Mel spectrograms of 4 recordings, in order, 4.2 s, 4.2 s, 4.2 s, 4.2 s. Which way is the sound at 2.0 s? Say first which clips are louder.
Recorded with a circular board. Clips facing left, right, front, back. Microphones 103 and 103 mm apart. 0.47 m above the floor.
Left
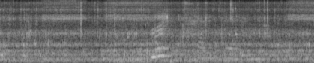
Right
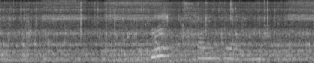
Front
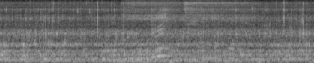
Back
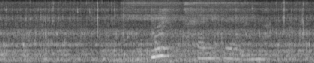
Right 4 dB, back 16 dB; 155° right.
